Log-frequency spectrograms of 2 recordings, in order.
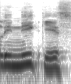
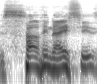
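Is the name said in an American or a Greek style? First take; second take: Greek; American. First: The name is said in a Greek way. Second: The name is said in a modern American way. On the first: "what it would be in Greek" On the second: "a kind of a modern American pronunciation of these names"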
